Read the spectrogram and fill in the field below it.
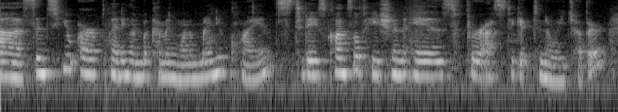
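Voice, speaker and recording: A soft-spoken woman talks at a fairly quick pace with hardly any pauses, against noticeable background noise. Her pitch is fairly high, with ordinary pitch variation. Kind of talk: ASMR roleplay nail consultation.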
